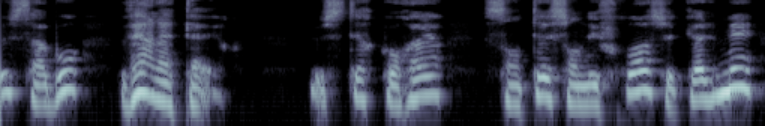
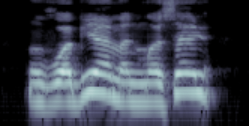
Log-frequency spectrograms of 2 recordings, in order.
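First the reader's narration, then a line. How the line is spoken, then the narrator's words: Gruff retort. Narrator (French): répliqua d'un ton bourru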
